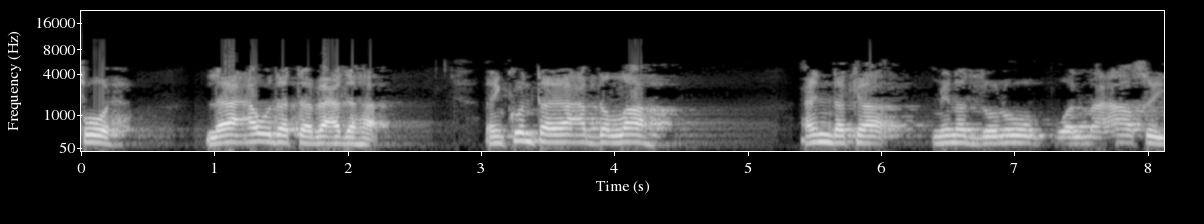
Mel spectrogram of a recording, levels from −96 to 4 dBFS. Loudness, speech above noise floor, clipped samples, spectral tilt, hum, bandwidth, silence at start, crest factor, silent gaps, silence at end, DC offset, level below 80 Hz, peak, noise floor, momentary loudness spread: -13 LUFS; 42 dB; 0.2%; -7.5 dB/octave; none; 7.8 kHz; 0 s; 14 dB; none; 0 s; under 0.1%; -54 dBFS; 0 dBFS; -55 dBFS; 12 LU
